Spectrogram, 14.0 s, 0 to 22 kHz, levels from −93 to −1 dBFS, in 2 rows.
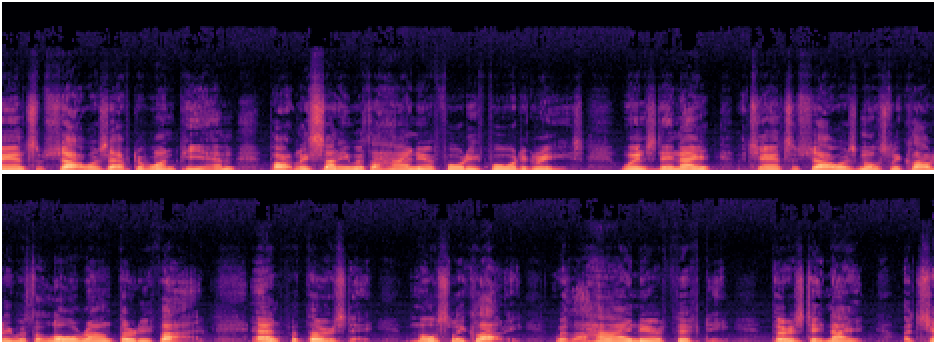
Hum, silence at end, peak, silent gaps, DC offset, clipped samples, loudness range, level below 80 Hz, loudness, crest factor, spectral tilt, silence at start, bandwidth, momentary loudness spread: none; 0 s; -4 dBFS; none; under 0.1%; under 0.1%; 2 LU; -54 dBFS; -23 LUFS; 20 dB; -6.5 dB/octave; 0 s; 11.5 kHz; 10 LU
